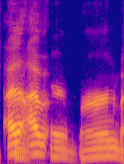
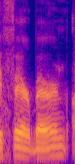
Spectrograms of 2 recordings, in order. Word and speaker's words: Fairbairn: I don't know if it's pronounced. It's Bruce Fairbairn. It looks like Fairbairn, but I think it's Fairbairn. But I'm going to say Fairbairn. I'm going to agree with you on that.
